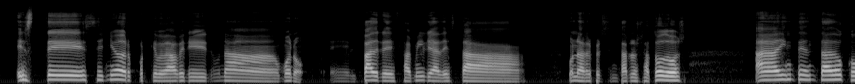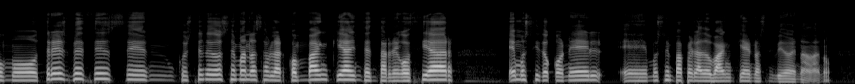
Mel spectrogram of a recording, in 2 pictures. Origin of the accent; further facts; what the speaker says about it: Spain; porque yo soy española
